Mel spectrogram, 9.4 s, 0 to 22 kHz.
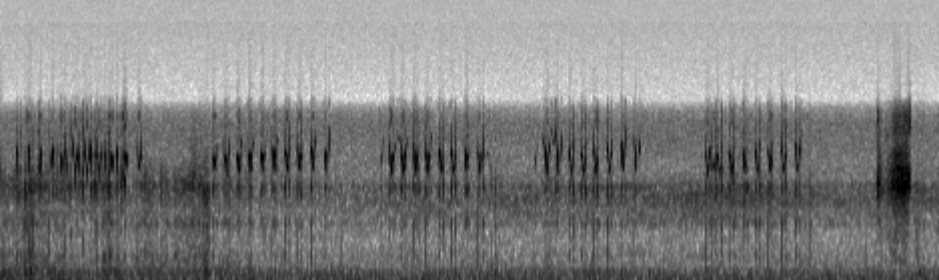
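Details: Tawny owl at a nest in Estonia, 4 May 2013 around 21:09–22:09, as food, an insect, is delivered again. Bursts of rapid, evenly spaced high chirping notes come in groups about a second long, separated by short pauses, with a louder harsh note at the end.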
